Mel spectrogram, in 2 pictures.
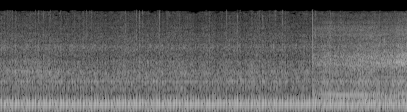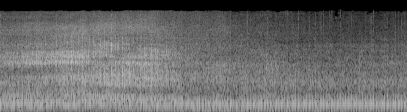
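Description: Motorcycle engine idling steadily at a traffic light. A rushing noise swells and fades from about two and a half to four and a half seconds in.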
